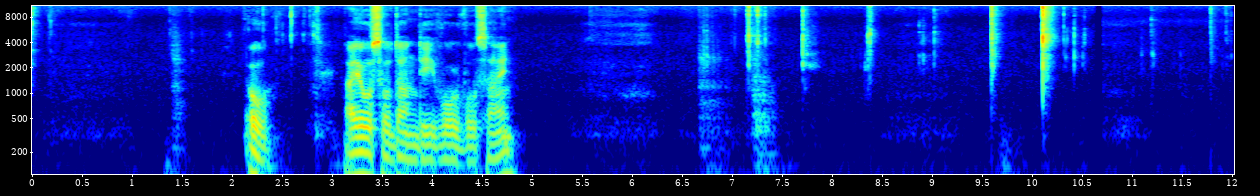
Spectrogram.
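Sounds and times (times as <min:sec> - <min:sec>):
small clicks and taps of toy car: 0:07.1 - 0:12.0.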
